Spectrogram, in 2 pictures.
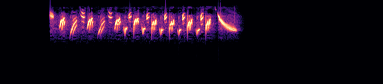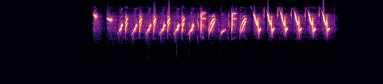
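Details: European goldfinch, called a son of the forest, sings in a breeder's line style: two long phrases of fast, high, tinkling notes, the second closing with evenly spaced sharp chips, separated by a two-second pause.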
